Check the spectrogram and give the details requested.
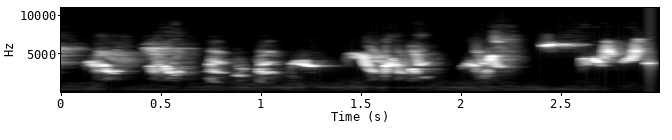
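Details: Kitaro-type Oriental white-eye singing in a cage: a series of short, high, bursty chirps and buzzy twitters in quick clusters, with a thin steady whistle near the end.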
